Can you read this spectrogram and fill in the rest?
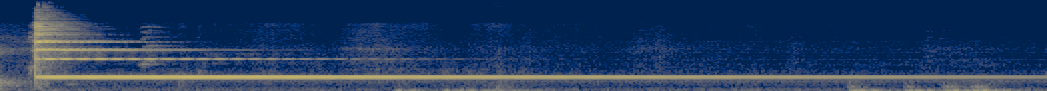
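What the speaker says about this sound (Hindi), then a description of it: "जैसे घंटी नॉर्मली आप सुनते हैं साधारण अवस्था में, सामान्य, वो ये" A single bell strikes sharply, then its clear ringing tone hangs on and slowly fades away over several seconds, with faint low thumps near the end.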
